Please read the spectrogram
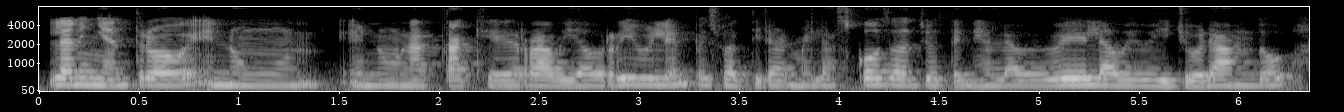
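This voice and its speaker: A young Colombian woman telling a personal story to her camera, halting and repeating herself, close to tears. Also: medium pitch, flat delivery. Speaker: vlogger.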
